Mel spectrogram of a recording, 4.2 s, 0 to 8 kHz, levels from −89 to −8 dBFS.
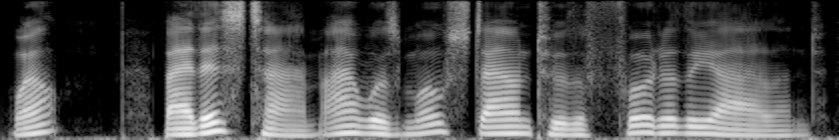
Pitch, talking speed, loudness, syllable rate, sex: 135 Hz, 200 wpm, -20 LUFS, 4.2 syllables/s, male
